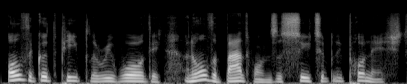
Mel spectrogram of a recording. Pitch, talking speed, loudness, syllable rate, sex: 145 Hz, 205 wpm, -18 LUFS, 6.2 syllables/s, male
